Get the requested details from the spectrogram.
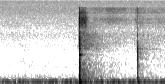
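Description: A cue strikes a snooker ball with a sharp click.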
